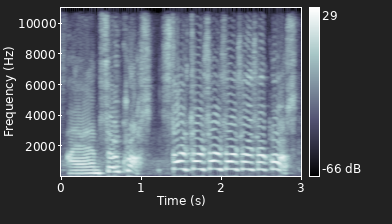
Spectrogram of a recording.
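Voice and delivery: very loud, high mock outrage; loud high mock cross. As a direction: play up being furious.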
